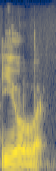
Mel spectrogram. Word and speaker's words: Iovar: ¿Cómo que se pronuncia? Iobar.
